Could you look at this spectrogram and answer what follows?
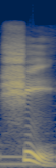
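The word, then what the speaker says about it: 四: The tunnel is haunted by the symbolism of the number four, pronounced she in Japanese, which also means death.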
